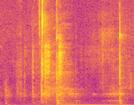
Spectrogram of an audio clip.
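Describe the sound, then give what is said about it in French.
Adhesive tape being cut, heard as a few sharp, crackly snips and clicks spread over about two seconds, fairly quiet, with no voices. “Qu'est-ce que c'est que ces bruits Pardon.”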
